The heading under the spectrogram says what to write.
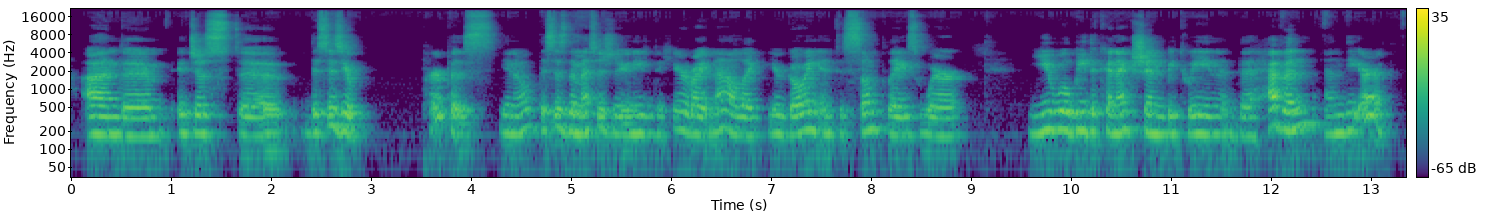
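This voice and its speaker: A woman speaks at a medium pitch and fairly slow pace, keeping her intonation fairly even. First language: not English. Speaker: tarot reader. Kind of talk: tarot reading. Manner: relaxed, hesitant with fillers.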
